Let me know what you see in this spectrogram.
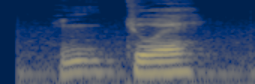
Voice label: "fuego", Pame; INAH; INALI

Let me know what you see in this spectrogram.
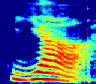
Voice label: cañuela, Zapoteco; Objetos; San Pedro Mártir; INALI

